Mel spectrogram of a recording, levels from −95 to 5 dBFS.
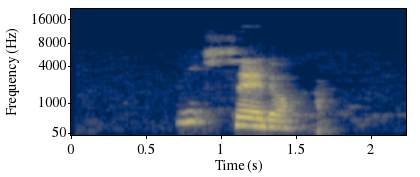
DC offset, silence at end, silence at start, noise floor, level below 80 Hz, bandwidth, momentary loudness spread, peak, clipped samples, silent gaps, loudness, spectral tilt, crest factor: under 0.1%; 0.55 s; 0.7 s; -74 dBFS; -70 dBFS; 10 kHz; 18 LU; -2 dBFS; under 0.1%; none; -18 LUFS; -3 dB/octave; 20 dB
